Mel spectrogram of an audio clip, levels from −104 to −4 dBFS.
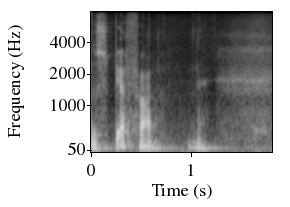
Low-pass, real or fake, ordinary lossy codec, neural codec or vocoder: none; fake; none; codec, 16 kHz, 2 kbps, FunCodec, trained on Chinese and English, 25 frames a second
